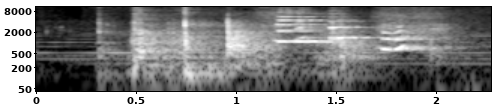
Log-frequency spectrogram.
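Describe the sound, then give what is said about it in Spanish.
Several firm knocks on a door, struck in a quick uneven series of about four or five dull thuds, followed by a faint ringing tonal sound as the knocking fades. “¿Quién será? A esta hora, golpeando la puerta.”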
